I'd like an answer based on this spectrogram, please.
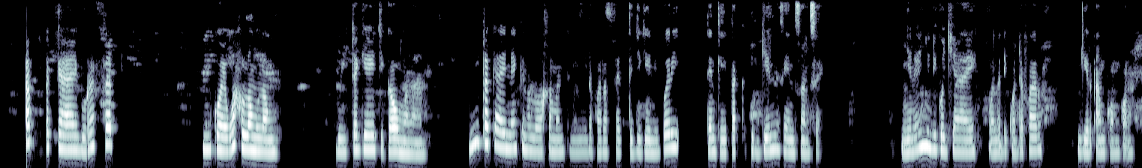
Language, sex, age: Wolof, female, 25-35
